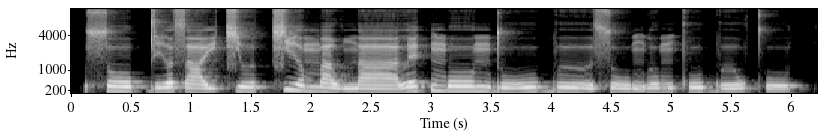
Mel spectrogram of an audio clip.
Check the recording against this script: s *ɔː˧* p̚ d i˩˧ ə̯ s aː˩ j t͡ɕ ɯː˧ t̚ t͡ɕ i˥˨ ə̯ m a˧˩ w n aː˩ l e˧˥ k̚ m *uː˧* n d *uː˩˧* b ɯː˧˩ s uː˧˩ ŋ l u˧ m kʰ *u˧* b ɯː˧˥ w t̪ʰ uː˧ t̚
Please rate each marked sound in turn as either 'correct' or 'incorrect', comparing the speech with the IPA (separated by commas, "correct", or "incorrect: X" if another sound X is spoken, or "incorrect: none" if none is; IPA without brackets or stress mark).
incorrect: oː˧, incorrect: oː˧, correct, incorrect: u˧˥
